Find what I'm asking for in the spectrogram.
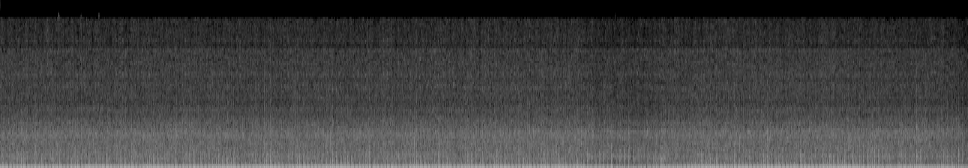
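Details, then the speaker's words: Motorcycle twin carburetors being synced at idle with gauges: steady idle drone whose tone dips and shifts as the balance adjustment screw is turned, then settles; carburetors brought into sync. "Totally honest with you, I could hear the change that was happening when I was turning this screw."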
